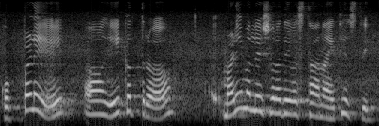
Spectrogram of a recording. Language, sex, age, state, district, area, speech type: Sanskrit, female, 18-30, Karnataka, Koppal, rural, spontaneous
